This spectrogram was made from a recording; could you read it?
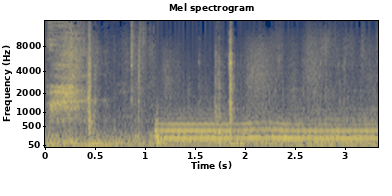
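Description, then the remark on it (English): An old repo tow truck engine runs, a rough rumble that settles into a steady, droning idle hum after a brief clunk, with a few faint rattles along the way, in a four-acre auto yard on dusty gravel in Sparks, Nevada, just outside Reno. “This truck's one of the older ones we have, so it doesn't... She don't sound the best.”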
